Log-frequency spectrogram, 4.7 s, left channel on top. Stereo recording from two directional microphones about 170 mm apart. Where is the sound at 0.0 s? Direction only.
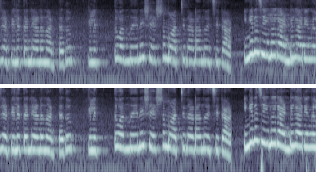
20° right (ahead or behind).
